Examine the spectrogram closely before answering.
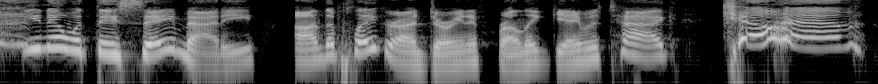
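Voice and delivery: high, giggly playful character voice; Clokey. A narrator's reading. Clokey urges Maddie on in the fight, giggly and high. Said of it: "Clokey said with a giggle".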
